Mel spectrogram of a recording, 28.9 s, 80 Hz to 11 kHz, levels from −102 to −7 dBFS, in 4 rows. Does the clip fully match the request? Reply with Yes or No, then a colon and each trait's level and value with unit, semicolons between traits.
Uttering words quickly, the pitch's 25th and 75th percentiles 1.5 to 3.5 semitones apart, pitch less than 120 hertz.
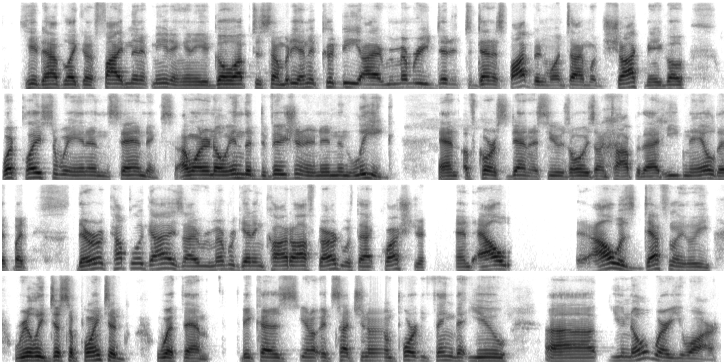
No: fast, 220 wpm; average, 2.8 semitones; low, 135 Hz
